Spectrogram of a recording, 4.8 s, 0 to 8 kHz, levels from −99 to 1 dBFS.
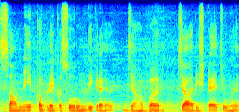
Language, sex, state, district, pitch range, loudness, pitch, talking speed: Hindi, male, Chhattisgarh, Raipur, 120-125 Hz, -19 LUFS, 120 Hz, 160 wpm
